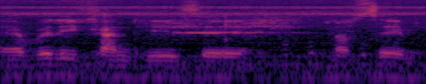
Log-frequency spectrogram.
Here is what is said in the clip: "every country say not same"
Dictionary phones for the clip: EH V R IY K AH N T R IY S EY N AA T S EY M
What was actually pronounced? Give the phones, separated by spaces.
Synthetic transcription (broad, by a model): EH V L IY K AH N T IY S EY N AA T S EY M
